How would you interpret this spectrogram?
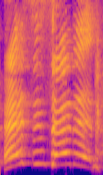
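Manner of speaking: high loud laughing exclamation; laughing delight. Real, not acted. Streamer laughing that the game said it. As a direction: crack up in disbelief.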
